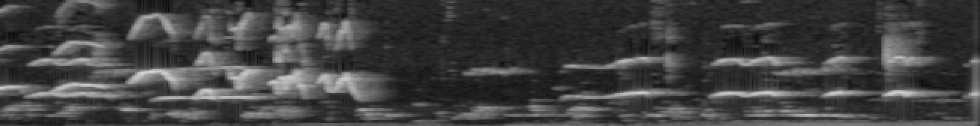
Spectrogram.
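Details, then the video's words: Oriental magpie-robin, just purchased and in training, in full song: dense run of varied whistles, chips and slurred notes, with a constant low rumbling background. "Latih burung kacer, Alhamdulilah bisa gacor"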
